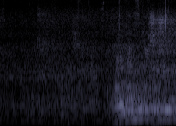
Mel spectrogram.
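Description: Low hum of a sports hall, then, about one and a half seconds in, a man's loud sustained shout rings out through the hall.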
